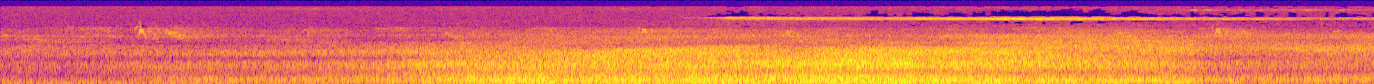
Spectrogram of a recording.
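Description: A vehicle passing by: a rushing noise that builds from about two seconds in, peaks, and fades away near six seconds. A thin, steady high whine runs through the second half.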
